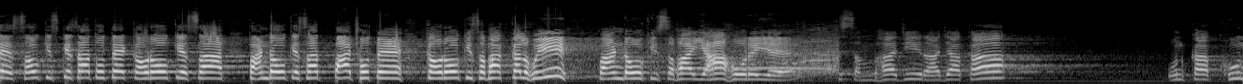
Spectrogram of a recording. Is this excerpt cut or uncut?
cut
